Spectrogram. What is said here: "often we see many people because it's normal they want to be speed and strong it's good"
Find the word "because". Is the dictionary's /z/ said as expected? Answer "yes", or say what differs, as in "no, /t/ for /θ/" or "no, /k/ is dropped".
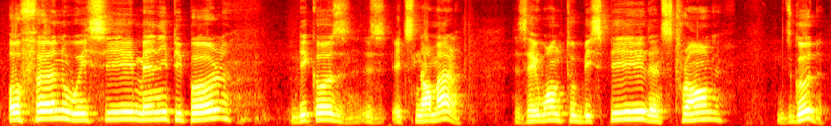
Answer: yes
